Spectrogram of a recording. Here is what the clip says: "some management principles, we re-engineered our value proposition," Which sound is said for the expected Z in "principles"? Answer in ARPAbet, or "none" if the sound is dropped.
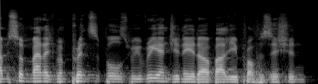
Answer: Z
